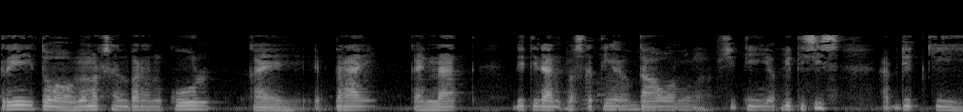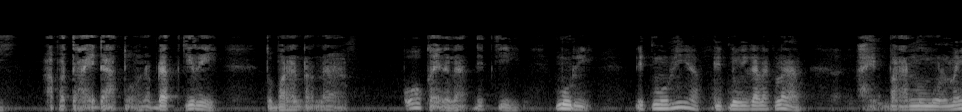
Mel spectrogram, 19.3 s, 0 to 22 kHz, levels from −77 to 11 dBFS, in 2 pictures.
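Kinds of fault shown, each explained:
MP3 compression: The speech has nothing above about 5.9 kHz, a hard treble ceiling of the kind an encoder sets when bits run short, and the heavy damage fits a low bitrate around 24 kbps. Weak frequency components drop in and out between frames, giving a watery, swirling texture. S sounds turn metallic and chirpy, and consonant onsets smear rather than landing cleanly. This pattern points to likely MP3 encoding, present for the full clip.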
